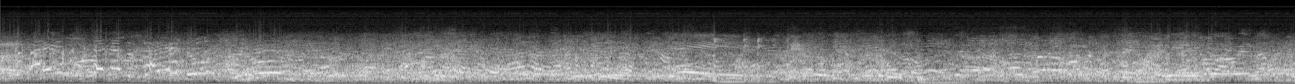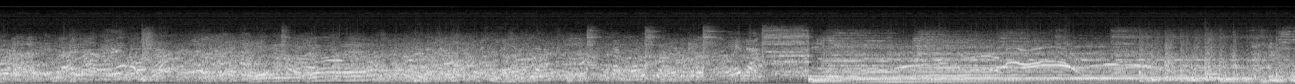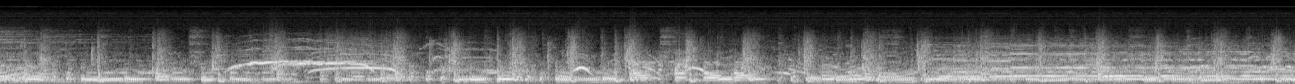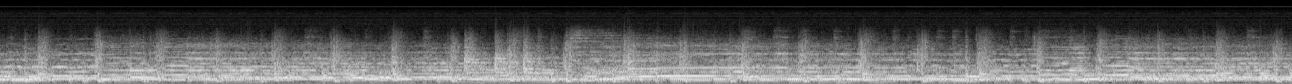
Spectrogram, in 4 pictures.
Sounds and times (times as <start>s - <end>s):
Speech: 0.0s - 21.2s, 29.4s - 35.9s
Music: 3.4s - 51.7s.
